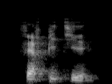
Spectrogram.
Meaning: to be pathetic, to look pitiful, to inspire compassion, to arouse pity, to tug at someone's heartstrings
- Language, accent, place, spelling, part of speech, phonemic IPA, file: French, France, Lyon, faire pitié, verb, /fɛʁ pi.tje/, LL-Q150 (fra)-faire pitié.wav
